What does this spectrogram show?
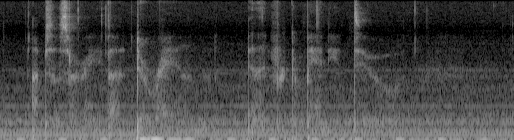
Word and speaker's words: Duran: a side character let's go ahead and pick Darren I'm so sorry that Duran and then for companion to I did get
